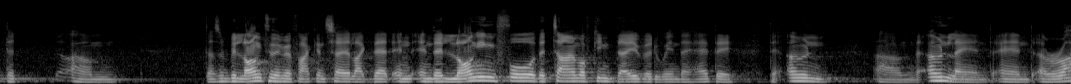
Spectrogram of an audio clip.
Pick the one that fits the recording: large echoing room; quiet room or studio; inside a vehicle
large echoing room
